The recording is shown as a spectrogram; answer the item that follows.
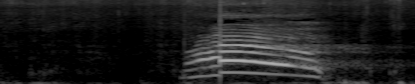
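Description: A cat meowing once, a single drawn-out call that rises and then falls in pitch, about a second in.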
